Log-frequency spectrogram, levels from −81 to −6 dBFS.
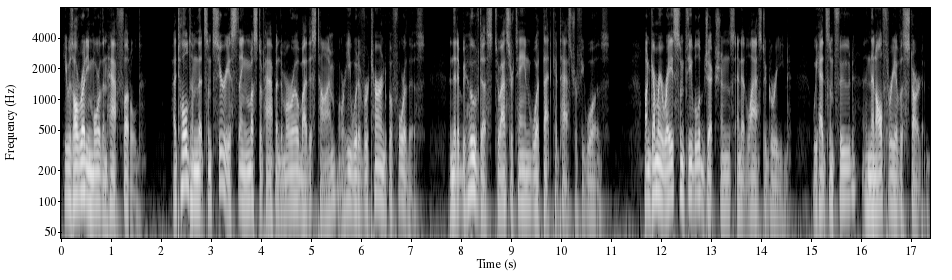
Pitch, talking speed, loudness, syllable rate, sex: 90 Hz, 205 wpm, -24 LUFS, 5.8 syllables/s, male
